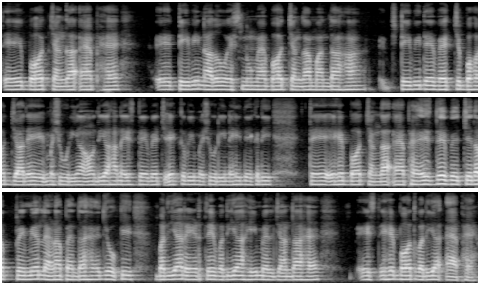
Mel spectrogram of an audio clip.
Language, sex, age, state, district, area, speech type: Punjabi, male, 18-30, Punjab, Muktsar, urban, spontaneous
